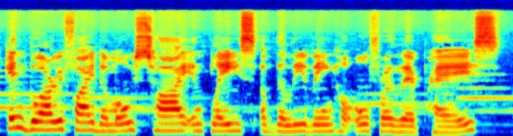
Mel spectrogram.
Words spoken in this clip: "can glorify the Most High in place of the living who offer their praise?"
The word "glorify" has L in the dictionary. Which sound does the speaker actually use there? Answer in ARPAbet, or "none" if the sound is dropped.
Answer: L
